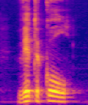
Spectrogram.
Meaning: uncommon form of witte kool
- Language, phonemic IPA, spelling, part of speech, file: Dutch, /ˌʋɪtəˈkoːl/, wittekool, noun, Nl-wittekool.ogg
